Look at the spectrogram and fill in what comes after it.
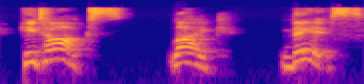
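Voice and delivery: slow, halting, with long pauses between the words. Giving feedback on stutters in a voice reel: William Shatner impression. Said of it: "puts in a lot of pauses".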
